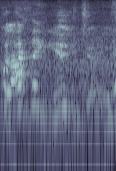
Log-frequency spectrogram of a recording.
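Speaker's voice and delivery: ordinary talk, nothing marked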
